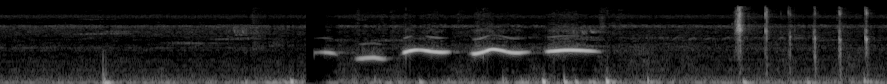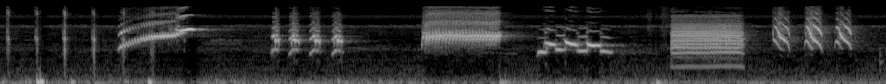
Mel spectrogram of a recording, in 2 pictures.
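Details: Indonesian Asian pied starling during its morning activity: a string of wavering mid-pitched whistles gives way to a rapid click train, a high rising sweep, and loud harsh noisy bursts mixed with short chirps.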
